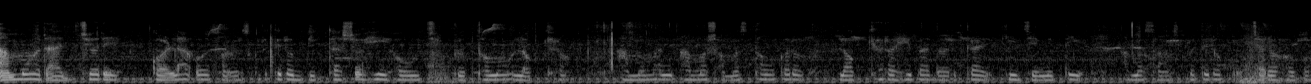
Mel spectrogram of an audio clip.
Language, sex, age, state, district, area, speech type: Odia, female, 18-30, Odisha, Malkangiri, urban, spontaneous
